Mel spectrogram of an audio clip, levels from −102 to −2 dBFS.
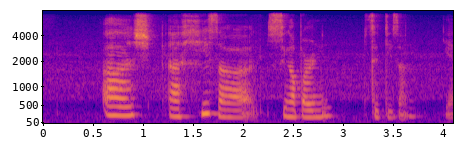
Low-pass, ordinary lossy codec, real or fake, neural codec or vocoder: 7.2 kHz; none; real; none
